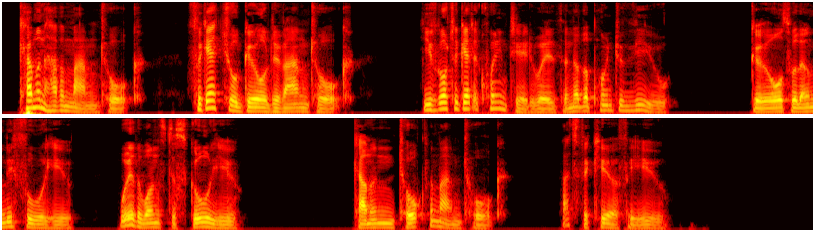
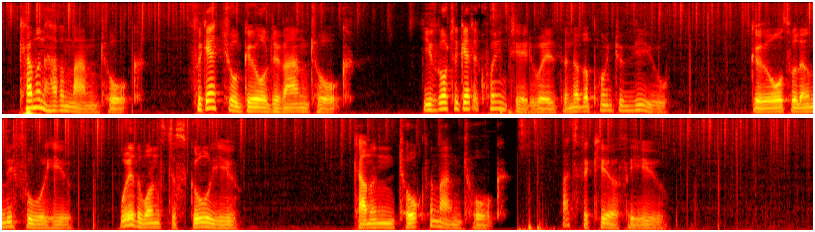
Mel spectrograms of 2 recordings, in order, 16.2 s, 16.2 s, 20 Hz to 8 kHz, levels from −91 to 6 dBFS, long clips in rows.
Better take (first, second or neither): first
